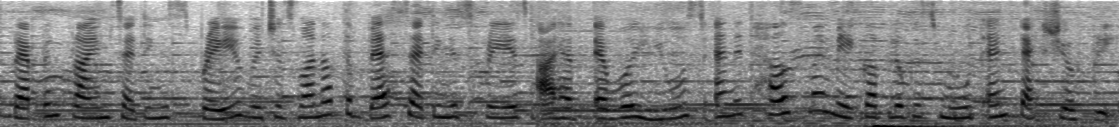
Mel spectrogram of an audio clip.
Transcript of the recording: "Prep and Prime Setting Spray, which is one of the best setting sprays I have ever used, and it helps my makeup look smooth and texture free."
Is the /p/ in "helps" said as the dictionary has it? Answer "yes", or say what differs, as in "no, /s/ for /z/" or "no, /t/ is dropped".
no, /p/ is dropped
